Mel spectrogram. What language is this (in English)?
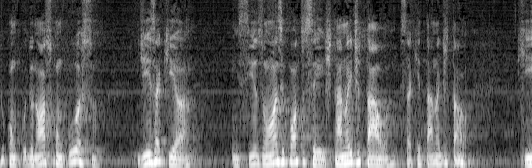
Portuguese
